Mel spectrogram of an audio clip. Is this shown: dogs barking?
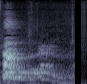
yes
